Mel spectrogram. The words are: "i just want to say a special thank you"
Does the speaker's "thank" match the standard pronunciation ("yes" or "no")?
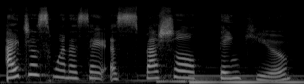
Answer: yes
